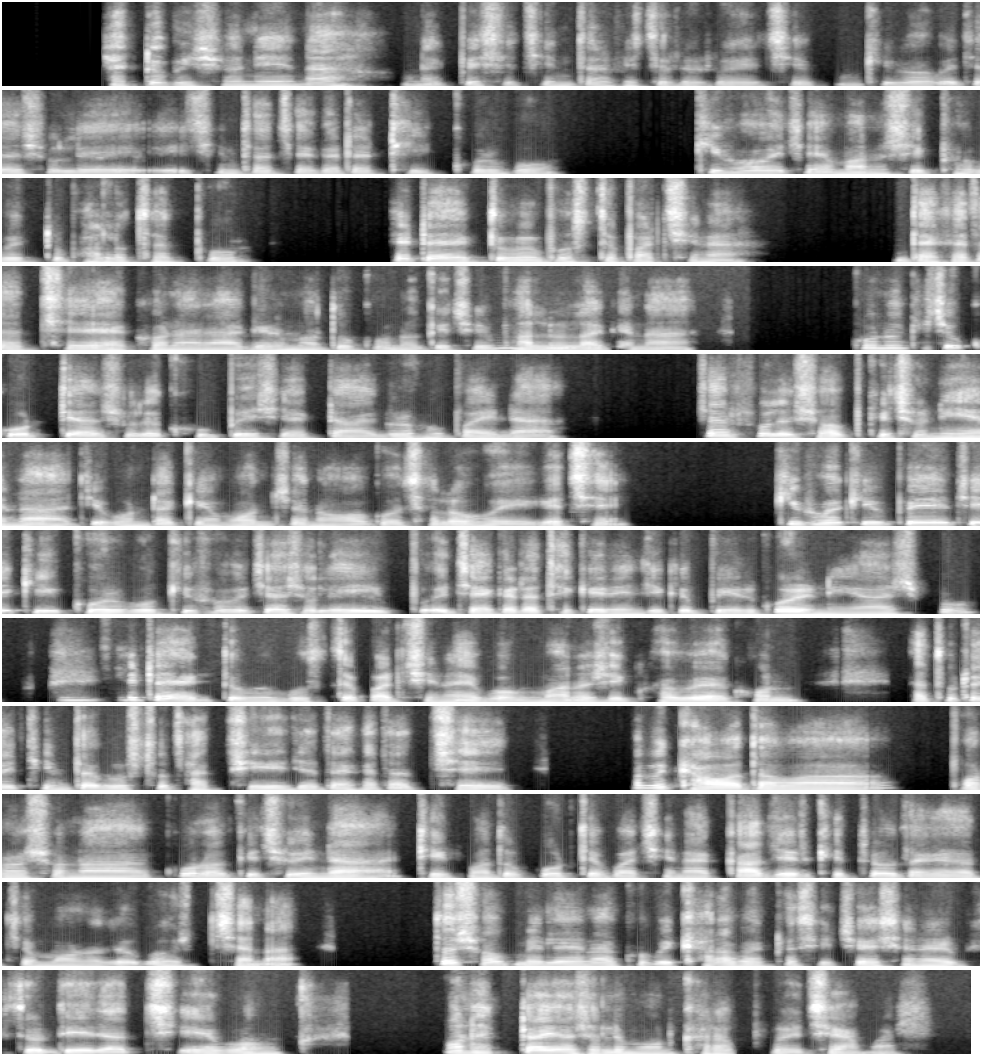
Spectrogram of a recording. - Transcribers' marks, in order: other background noise; static
- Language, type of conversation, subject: Bengali, advice, মন বারবার অন্যদিকে চলে গেলে আমি কীভাবে দীর্ঘ সময় ধরে মনোযোগ ধরে রাখতে পারি?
